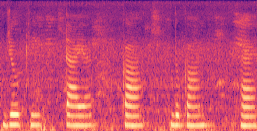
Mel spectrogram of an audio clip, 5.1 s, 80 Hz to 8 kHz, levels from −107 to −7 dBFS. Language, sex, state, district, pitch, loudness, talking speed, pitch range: Hindi, female, Bihar, Kaimur, 220 Hz, -16 LUFS, 60 wpm, 215-225 Hz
